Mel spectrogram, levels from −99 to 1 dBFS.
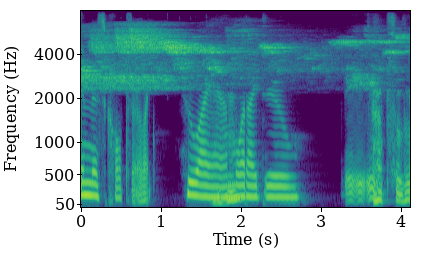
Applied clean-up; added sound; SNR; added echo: classical method log-MMSE.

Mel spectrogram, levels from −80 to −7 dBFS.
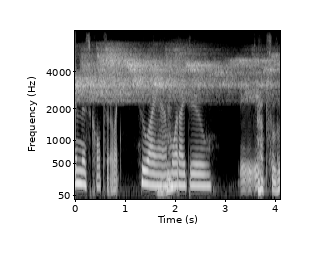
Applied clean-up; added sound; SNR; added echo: none; Bird vocalization, bird call, bird song; 2 dB; none.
